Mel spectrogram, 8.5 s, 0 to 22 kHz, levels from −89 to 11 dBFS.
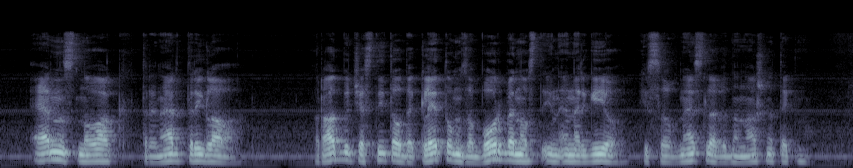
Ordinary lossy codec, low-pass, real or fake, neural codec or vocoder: none; 10.8 kHz; real; none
